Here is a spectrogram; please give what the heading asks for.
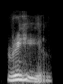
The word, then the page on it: reheel: Indian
